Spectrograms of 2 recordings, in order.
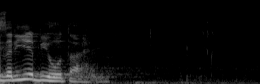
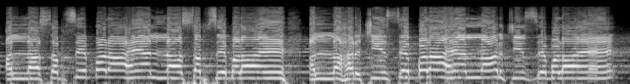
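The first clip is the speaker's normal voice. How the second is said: loud, raised, ringing proclamation with held endings; full-force preaching; 8 semitones higher, 16 dB louder than usual. Acted. Preacher summons shopkeepers, farmers and office workers to prayer, full-force proclamation. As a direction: call out like a crier summoning a crowd.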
